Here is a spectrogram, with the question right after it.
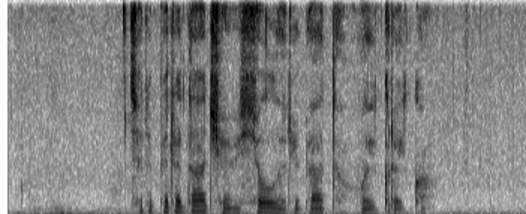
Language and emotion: Russian, sad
